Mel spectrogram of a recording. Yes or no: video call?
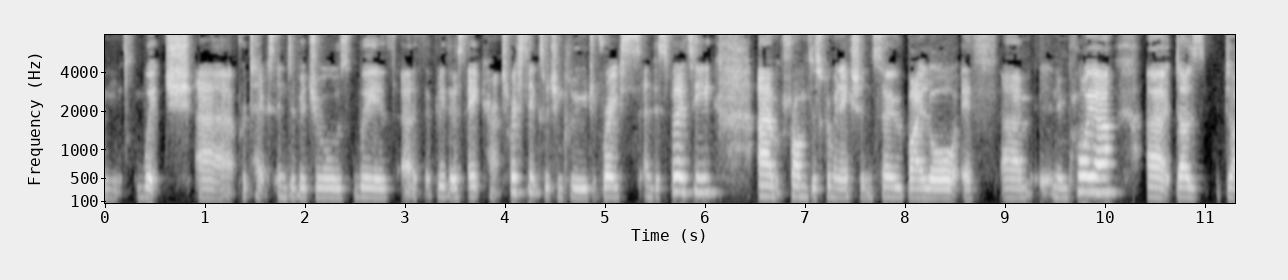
yes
